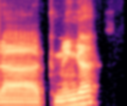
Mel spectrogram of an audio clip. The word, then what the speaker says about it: Kuminga: They usually try to go with a smaller lineup, but with Looney and Kuminga, I believe that's how you say his name, right? – Yeah, he's not a big guy, but yeah.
